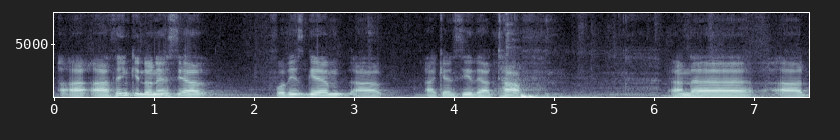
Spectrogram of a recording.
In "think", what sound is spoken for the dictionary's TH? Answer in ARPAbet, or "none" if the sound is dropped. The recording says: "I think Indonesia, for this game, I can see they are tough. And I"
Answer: TH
